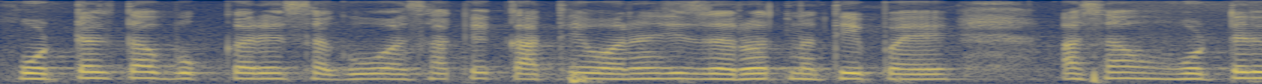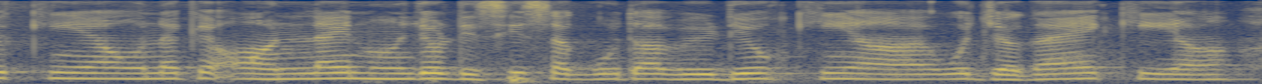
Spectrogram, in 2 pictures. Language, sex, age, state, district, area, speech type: Sindhi, female, 30-45, Maharashtra, Mumbai Suburban, urban, spontaneous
